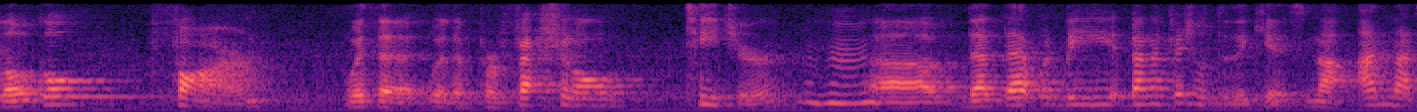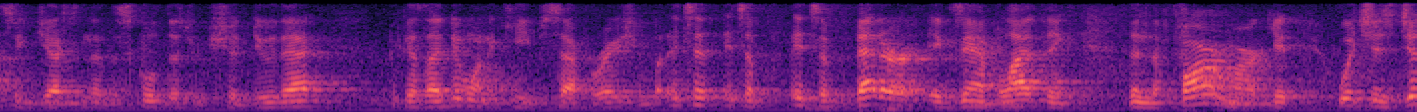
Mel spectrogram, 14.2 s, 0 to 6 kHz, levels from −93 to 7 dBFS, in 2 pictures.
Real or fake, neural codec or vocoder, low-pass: fake; vocoder, 44.1 kHz, 128 mel bands every 256 samples, BigVGAN v2; 5.4 kHz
